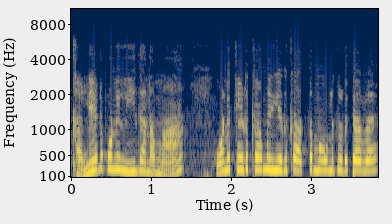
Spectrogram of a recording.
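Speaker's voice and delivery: high-pitched, put-out challenge; affronted, voice climbing high; indignant questioning. Acted. Challenging the bride over the saree.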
